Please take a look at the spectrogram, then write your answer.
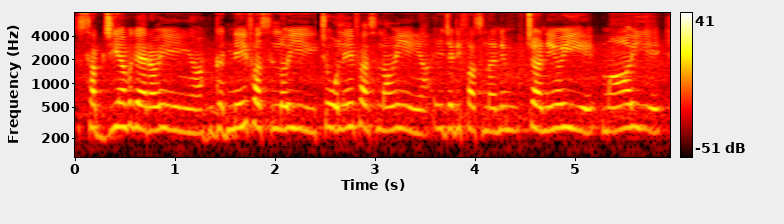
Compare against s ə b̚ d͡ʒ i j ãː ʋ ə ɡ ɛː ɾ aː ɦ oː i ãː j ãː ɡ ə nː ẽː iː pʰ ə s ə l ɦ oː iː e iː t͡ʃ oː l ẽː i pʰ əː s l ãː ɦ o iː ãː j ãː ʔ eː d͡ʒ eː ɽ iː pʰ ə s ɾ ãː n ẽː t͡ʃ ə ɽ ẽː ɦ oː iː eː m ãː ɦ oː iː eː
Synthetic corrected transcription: s ə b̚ d͡ʒ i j ãː ʋ ə ɡ ɛː ɾ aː ɦ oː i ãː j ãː ɡ ə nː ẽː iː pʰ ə s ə l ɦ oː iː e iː t͡ʃ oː l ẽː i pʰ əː s l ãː ɦ o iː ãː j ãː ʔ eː d͡ʒ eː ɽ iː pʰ ə s l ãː n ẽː t͡ʃ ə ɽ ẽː ɦ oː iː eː m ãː ɦ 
